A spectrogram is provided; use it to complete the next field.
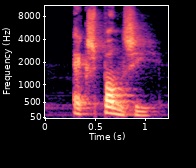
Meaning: expansion
- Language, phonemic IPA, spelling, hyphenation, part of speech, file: Dutch, /ˌɛksˈpɑn.zi/, expansie, ex‧pan‧sie, noun, Nl-expansie.ogg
